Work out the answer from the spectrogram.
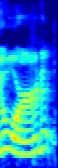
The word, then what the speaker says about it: Jord: here today with a watch review the company yourd it's spelled J o Rd but it is brown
